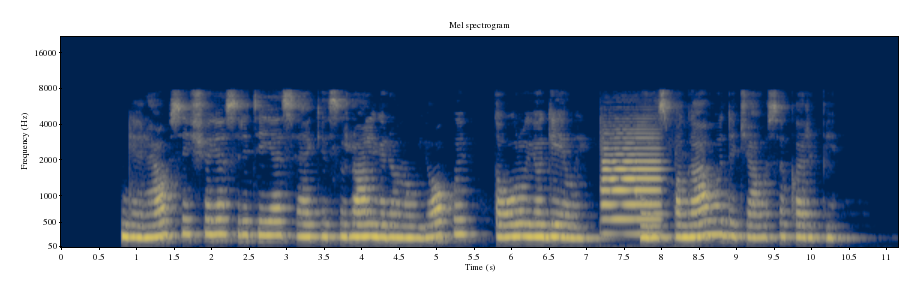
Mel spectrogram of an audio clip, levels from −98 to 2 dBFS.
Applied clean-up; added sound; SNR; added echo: none; Wind instrument, woodwind instrument; 1 dB; reverberation time 0.5 s.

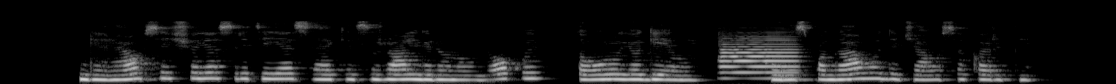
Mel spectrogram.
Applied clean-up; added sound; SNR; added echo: classical method WPE with log-MMSE.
